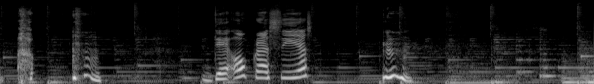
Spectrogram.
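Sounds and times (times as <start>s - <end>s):
person clearing throat: 0.1s - 1.1s, 3.8s - 4.2s
speech: 0.9s - 1.2s, 2.0s - 3.2s, 3.8s - 4.2s.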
